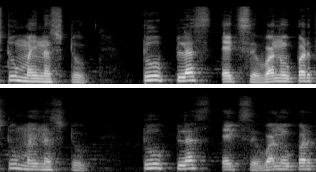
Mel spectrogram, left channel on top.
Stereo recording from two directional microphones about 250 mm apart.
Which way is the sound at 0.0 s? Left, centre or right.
Left.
